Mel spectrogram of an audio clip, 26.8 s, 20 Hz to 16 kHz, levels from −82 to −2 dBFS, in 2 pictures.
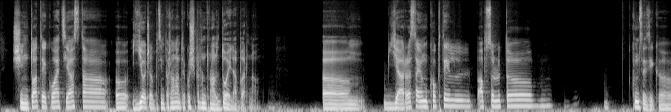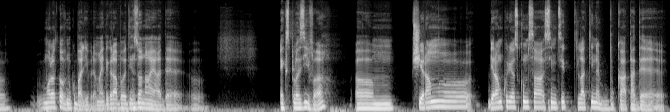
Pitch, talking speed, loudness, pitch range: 110 Hz, 105 wpm, -15 LUFS, 95-130 Hz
